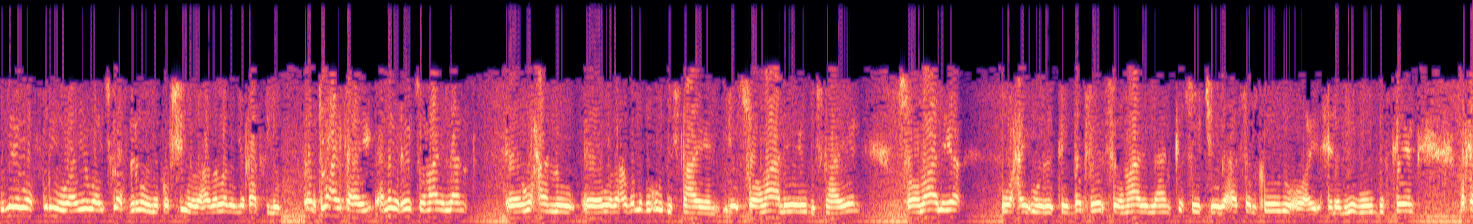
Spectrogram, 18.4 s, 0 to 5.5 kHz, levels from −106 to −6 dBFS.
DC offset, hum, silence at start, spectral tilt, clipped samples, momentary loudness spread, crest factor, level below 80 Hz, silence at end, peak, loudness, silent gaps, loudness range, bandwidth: under 0.1%; none; 0 s; -9 dB/octave; 0.7%; 5 LU; 8 dB; -34 dBFS; 0 s; 0 dBFS; -9 LUFS; none; 1 LU; 4.1 kHz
